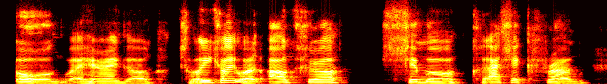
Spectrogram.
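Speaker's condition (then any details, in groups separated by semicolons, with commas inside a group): Cerebral palsy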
